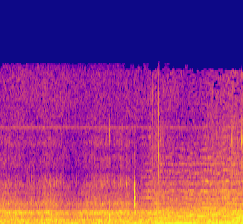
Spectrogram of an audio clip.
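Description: Background music in a quieter stretch of sustained, held tones.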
